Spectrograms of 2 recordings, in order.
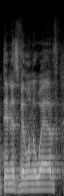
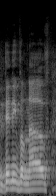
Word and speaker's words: Denis Villeneuve: come in here and call him Denis Villeneuve like I've done in the past. I said, you know what, man, that's disrespectful. I need to take my time and go learn the dude's name. And it is actually Denis Villeneuve.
